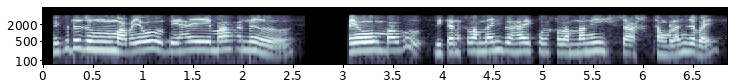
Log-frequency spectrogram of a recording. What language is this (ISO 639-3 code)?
brx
